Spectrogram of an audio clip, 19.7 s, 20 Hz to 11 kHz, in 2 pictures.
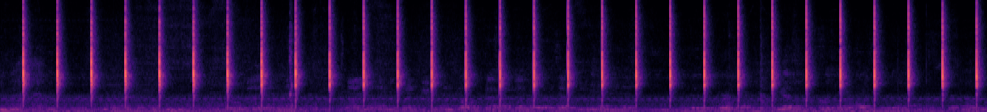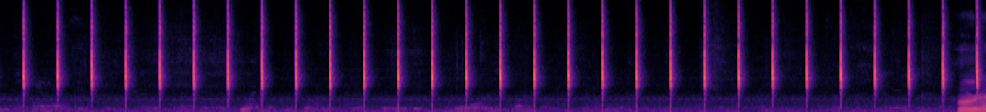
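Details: Focused shockwave therapy device firing on the sides of a patient's heel to treat heel pain at a chiropractic clinic: sharp, evenly spaced clicks at about 176 per minute over faint room noise.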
